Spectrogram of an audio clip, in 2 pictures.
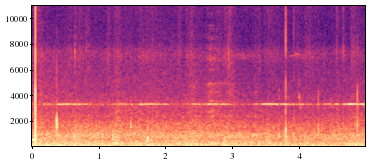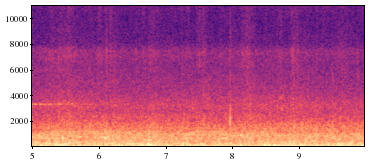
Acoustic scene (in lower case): residential area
